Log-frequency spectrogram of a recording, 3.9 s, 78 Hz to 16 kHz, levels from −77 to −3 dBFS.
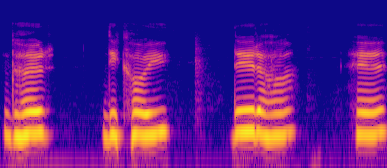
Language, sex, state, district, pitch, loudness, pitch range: Hindi, female, Himachal Pradesh, Shimla, 225 Hz, -14 LUFS, 220-235 Hz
